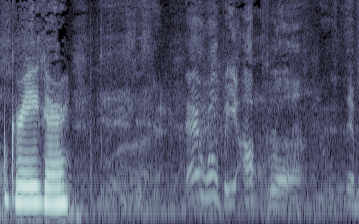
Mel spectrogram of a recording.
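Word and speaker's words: Greagor: This is the will of great Griger. I was pronouncing that wrong, too. Greger.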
